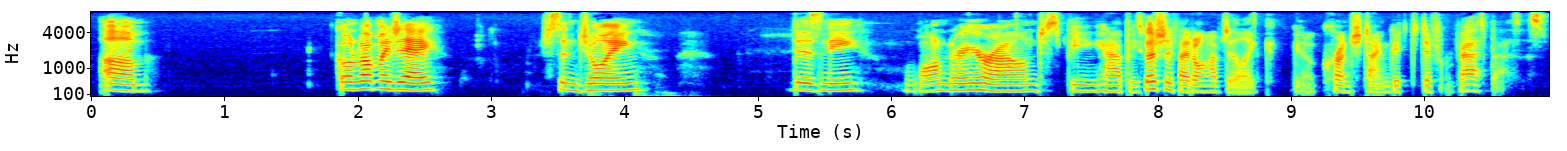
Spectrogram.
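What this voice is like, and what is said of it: Slightly hoarse voice. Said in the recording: “Still a little hoarse.”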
